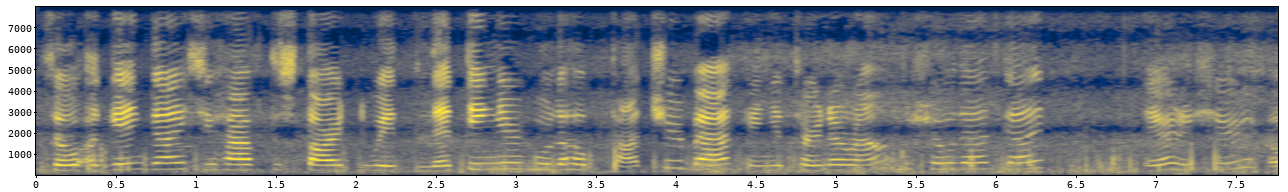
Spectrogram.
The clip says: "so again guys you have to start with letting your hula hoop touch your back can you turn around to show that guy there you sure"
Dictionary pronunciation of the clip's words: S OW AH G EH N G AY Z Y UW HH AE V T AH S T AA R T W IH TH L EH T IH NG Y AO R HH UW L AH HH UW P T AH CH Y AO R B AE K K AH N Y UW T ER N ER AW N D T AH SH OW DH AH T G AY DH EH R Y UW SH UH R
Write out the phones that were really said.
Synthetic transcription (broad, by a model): S OW AH G EH N G AY S Y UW HH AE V T AH S T AA R T W IH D L EH T IH NG Y AO R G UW L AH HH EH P T AH CH Y AO R B AE K K AH N Y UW T ER N ER AW N D T AH SH OW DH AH T G AY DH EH R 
